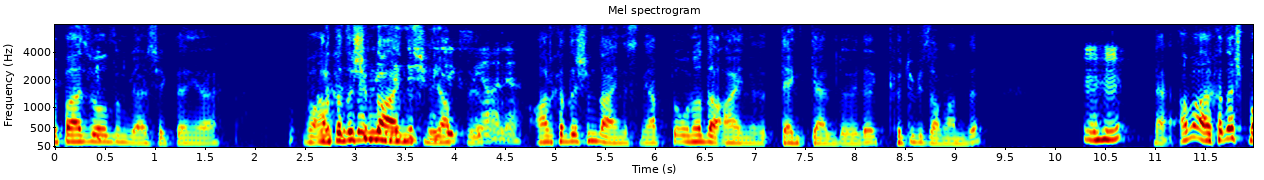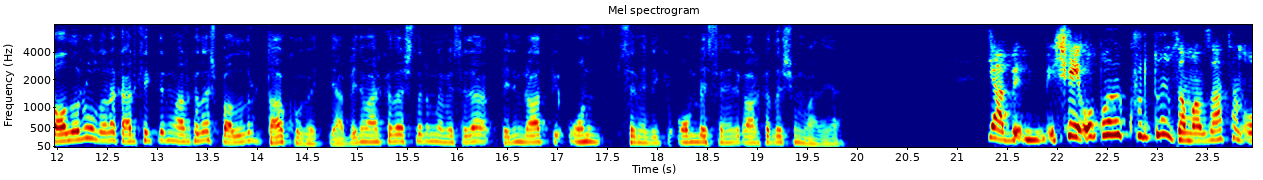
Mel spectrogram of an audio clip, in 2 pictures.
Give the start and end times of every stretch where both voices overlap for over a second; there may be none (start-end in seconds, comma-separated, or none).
2.6-4.3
